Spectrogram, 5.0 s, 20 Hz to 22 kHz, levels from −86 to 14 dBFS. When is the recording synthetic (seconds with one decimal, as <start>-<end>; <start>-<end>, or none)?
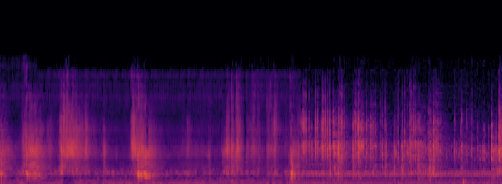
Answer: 0.0-3.0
